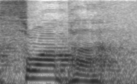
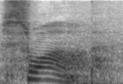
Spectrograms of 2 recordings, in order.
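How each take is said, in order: First: A strong P ends with an extra vowel sound. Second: A soft P ends with closed lips, no vowel. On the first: The speaker calls it wrong. "not a strong P sound. It's not swampa" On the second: The speaker calls it right. "your lips must come together and make the P sound"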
